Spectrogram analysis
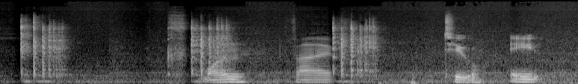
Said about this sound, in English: And I am just going to roll a bunch of dice now.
